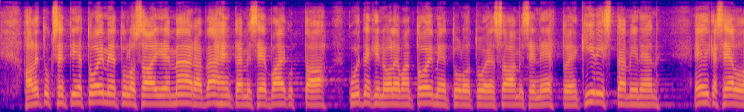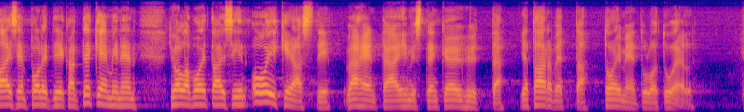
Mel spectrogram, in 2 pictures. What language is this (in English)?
Finnish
